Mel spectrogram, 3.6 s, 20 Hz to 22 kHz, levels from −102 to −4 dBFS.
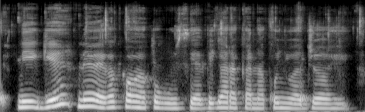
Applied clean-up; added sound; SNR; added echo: neural mask model Resemble Enhance denoiser.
